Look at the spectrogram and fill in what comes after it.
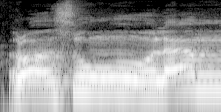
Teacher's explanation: dengungkan di situ dua harakat, idgham bi gunnah, tanwin bertemu mim.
